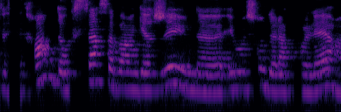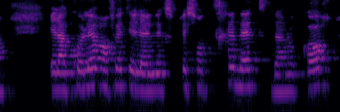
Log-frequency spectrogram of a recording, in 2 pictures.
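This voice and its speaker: A woman in her forties with a Russian accent, leading an introductory sophrology workshop in French and explaining things with many hesitant fillers. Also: on the high side. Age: 40s. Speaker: sophrology instructor.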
